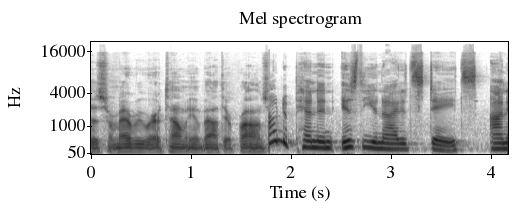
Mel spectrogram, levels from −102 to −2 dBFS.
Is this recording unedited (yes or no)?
no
